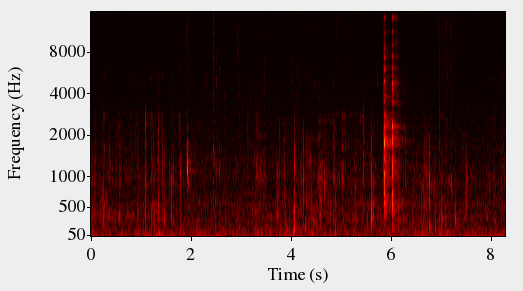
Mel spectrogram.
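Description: Close-up chewing of a mouthful of mutton biryani, with many small wet mouth clicks. One sharp clink of a metal spoon against the plate about six seconds in.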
